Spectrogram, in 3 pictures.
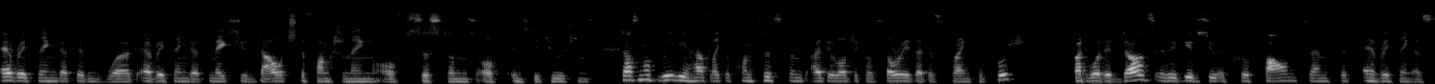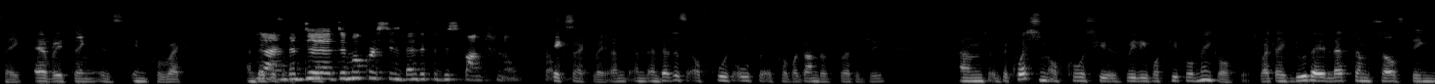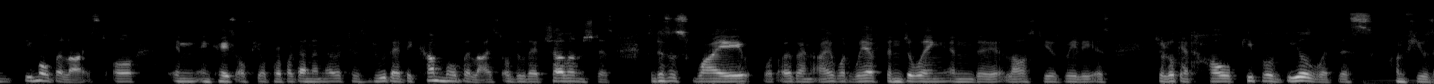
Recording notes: This podcast was recorded via ZOOM app.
